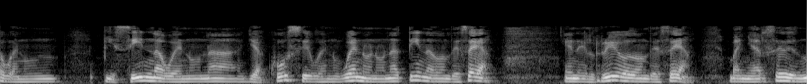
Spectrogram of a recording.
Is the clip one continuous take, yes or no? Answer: yes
